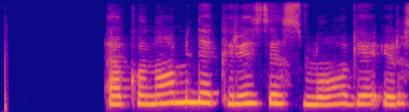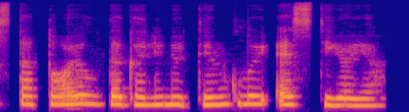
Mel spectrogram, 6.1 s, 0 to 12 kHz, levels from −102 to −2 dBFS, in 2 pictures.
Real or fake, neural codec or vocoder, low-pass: fake; vocoder, 44.1 kHz, 128 mel bands, Pupu-Vocoder; 10.8 kHz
